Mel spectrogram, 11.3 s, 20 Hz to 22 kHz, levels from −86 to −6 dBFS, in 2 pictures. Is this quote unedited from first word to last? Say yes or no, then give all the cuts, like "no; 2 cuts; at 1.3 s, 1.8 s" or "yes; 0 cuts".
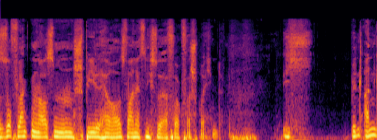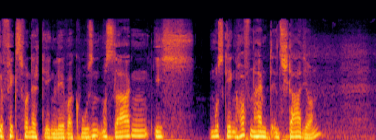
no; 4 cuts; at 5.4 s, 6.2 s, 7.2 s, 9.7 s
